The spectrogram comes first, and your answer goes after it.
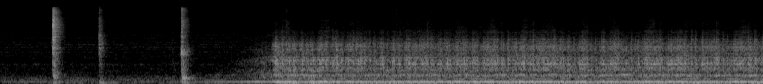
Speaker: bearings that's pretty bad just definitely needs a whole lot of oil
